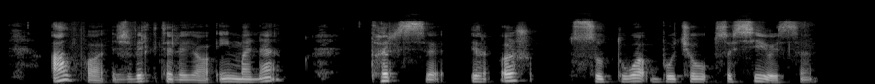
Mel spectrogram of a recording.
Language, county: Lithuanian, Vilnius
